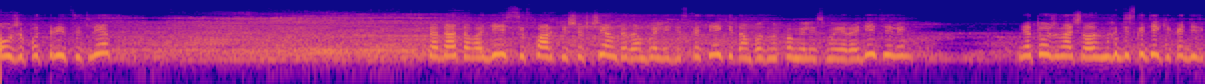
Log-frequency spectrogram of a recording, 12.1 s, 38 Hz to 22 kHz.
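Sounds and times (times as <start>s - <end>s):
motor scooter passing: 0.0s - 12.0s
road traffic noise: 0.0s - 12.0s.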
